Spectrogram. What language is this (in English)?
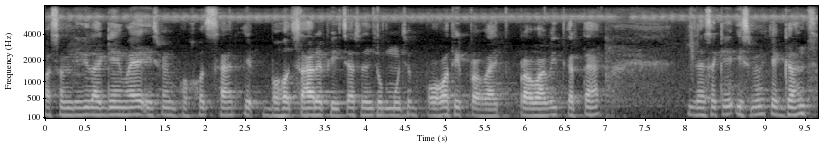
Hindi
